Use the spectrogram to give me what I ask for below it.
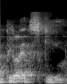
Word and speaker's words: Pilecki: When did you learn about Captain, and I'm going to pronounce it wrong here, Pilecki in World War II? When did you find out about what he did? – Captain Pilecki.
